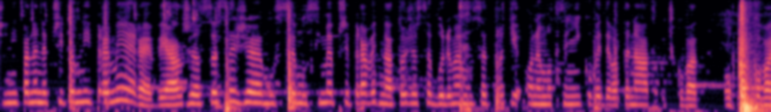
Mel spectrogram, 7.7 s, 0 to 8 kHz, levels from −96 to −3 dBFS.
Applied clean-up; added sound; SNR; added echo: classical method spectral subtraction.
